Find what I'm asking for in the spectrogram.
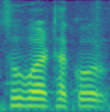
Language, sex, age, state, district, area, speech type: Santali, male, 45-60, Jharkhand, East Singhbhum, rural, spontaneous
